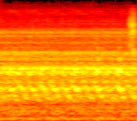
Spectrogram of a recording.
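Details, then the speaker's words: Lathe turning a relief cut on a trapezoidal tap blank between centres; steady mid-pitched ring with fast even flutter; moderate chatter from the wide cut width, normal for this tool and setup. "On entend un bruit de vibration, d'accord? Ce qui est tout à fait normal pour ce genre d'outil, d'accord?"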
